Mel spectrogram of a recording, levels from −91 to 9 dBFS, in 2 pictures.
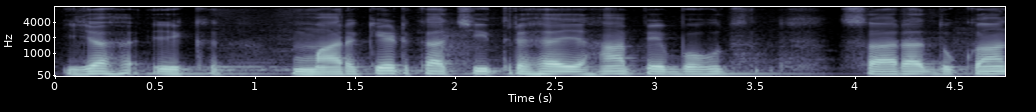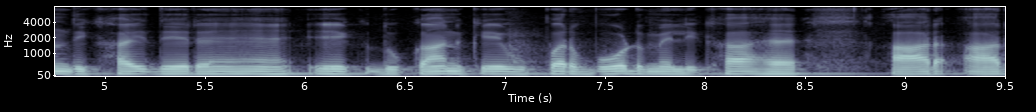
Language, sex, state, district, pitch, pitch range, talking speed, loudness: Hindi, male, Jharkhand, Deoghar, 105 Hz, 100-110 Hz, 165 wpm, -17 LUFS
